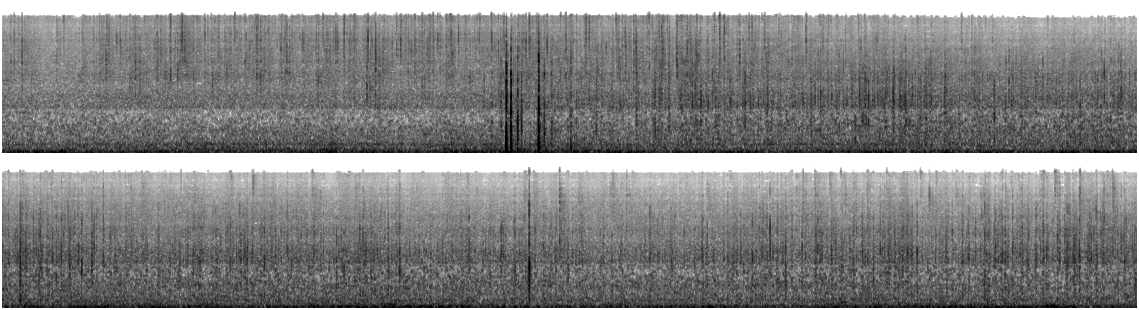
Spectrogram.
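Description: Steady rain falling, with many small drip ticks throughout. Two sharp clicks just after six seconds in are the loudest sounds, and a fainter one comes about two-thirds of the way through.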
